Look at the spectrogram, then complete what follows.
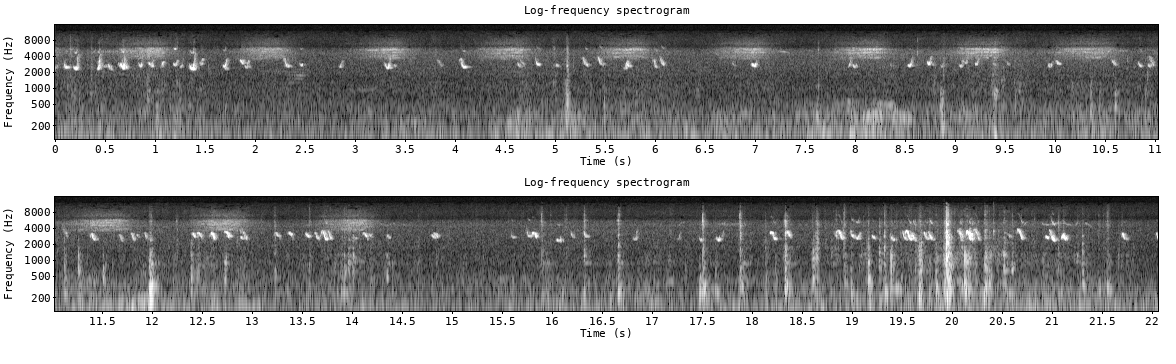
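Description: Two-week-old chicks peeping: many short, high peeps in quick runs, busiest near the end. Scattered sharp taps sound among them, and a soft hiss pulses about once a second behind them for the first half.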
